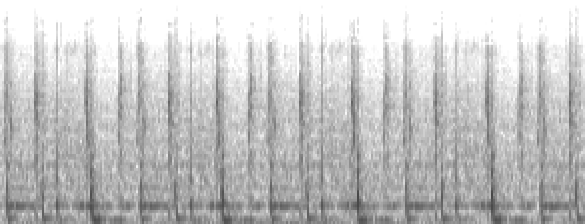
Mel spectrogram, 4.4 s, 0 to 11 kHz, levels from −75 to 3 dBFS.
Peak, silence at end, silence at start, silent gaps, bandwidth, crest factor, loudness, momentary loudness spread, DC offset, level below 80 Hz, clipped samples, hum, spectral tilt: -8 dBFS; 0 s; 0 s; none; 9.8 kHz; 20 dB; -29 LUFS; 3 LU; under 0.1%; -38 dBFS; under 0.1%; none; -6 dB/octave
